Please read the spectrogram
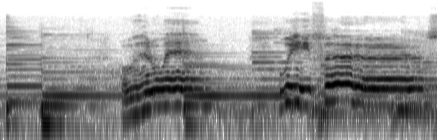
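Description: Two acoustic guitars strumming a slow worship song, joined about two seconds in by a man's voice singing long held notes.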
